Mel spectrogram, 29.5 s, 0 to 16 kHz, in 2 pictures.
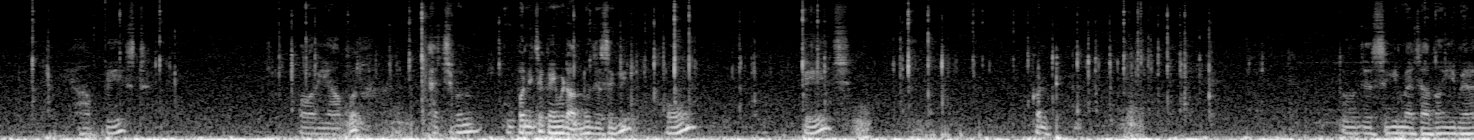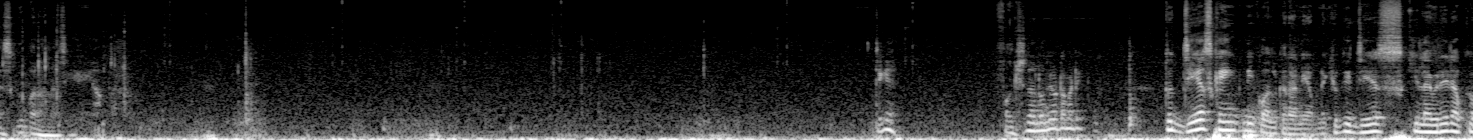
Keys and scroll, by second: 12.0 ctrl+x, 12.5 ctrl+Home, 14.8 ctrl+v.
